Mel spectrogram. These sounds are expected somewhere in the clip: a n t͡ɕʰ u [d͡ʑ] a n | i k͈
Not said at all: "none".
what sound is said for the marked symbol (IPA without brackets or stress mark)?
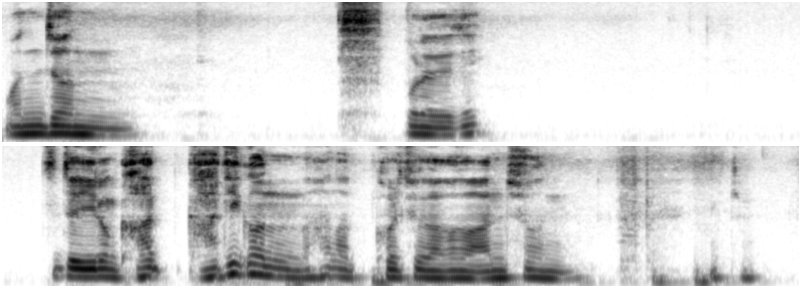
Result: none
